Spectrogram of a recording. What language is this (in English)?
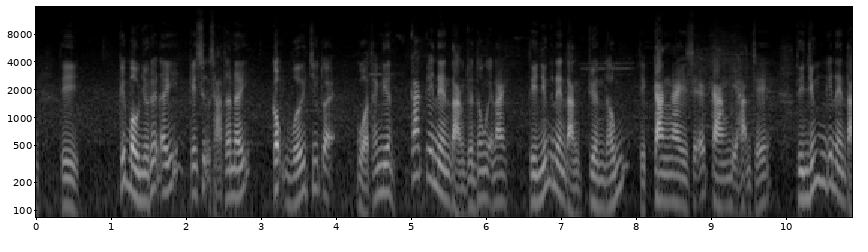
Vietnamese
